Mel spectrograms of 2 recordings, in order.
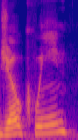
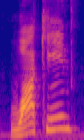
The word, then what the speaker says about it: Joaquin: You know the name Joe Queen? Remember how you told me how to pronounce it that one time? Joaquin? Okay. Joaquin.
